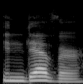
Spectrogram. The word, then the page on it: endeavour: American English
